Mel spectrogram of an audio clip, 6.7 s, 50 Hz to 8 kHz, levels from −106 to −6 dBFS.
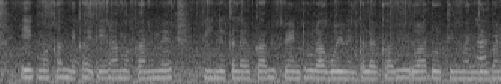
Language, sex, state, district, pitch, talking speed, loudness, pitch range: Hindi, female, Uttar Pradesh, Hamirpur, 200 Hz, 215 wpm, -47 LUFS, 195-210 Hz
